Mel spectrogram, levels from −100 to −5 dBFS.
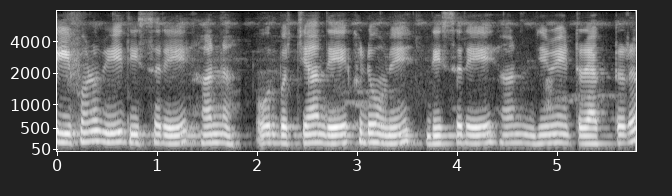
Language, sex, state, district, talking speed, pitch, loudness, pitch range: Punjabi, female, Punjab, Pathankot, 155 wpm, 180 Hz, -16 LUFS, 175-185 Hz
